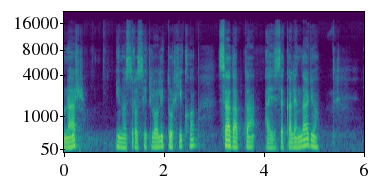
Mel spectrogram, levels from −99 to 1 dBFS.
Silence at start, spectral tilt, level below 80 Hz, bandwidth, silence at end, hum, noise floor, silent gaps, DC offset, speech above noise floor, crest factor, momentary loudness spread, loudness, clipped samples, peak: 0 s; -5.5 dB/octave; -58 dBFS; 18 kHz; 0.5 s; none; -57 dBFS; none; under 0.1%; 32 dB; 22 dB; 12 LU; -26 LUFS; under 0.1%; -4 dBFS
